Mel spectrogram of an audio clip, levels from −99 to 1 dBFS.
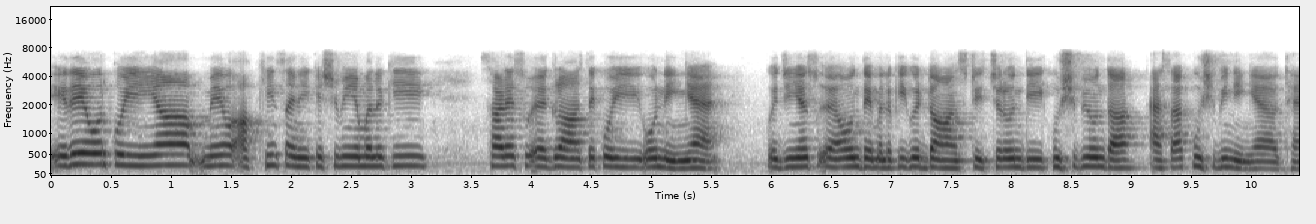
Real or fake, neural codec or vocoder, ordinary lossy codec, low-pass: real; none; Opus, 32 kbps; 7.2 kHz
